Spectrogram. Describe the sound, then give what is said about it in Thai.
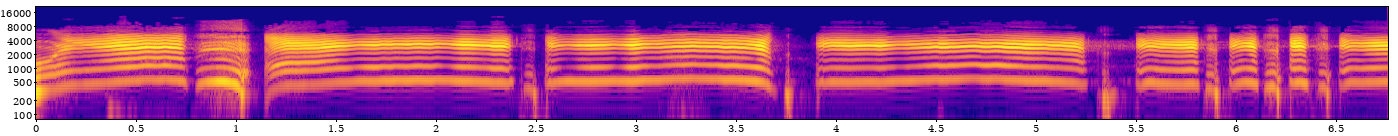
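Someone imitates a crying baby with loud, drawn-out wails, pausing briefly between them, then breaks into a few short, choppy sobs at the end. “จู่ๆจันทรสวามินเนี่ยก็รู้สึกว่าตัวเองเนี่ยหน้ามืดไปชั่วขณะวุบแล้วก็ได้ยินเสียงทารกร้องเสียงทารกร้องมาครับ”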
